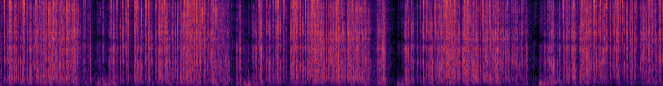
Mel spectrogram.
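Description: Long nails scratch and rake across the dense plastic pin bristles of a black rectangular pet brush. The result is a continuous, bright, crackling rasp with almost no low end, broken by a few brief pauses between strokes.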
